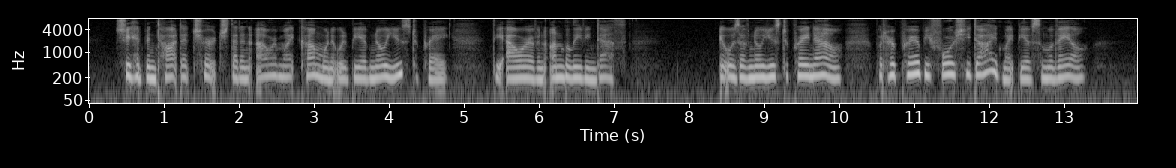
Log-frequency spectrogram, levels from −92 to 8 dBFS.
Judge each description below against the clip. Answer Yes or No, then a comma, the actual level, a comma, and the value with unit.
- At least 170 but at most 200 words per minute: Yes, average, 195 wpm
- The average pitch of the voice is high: Yes, high, 210 Hz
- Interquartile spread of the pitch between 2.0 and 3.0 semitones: Yes, average, 2.7 semitones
